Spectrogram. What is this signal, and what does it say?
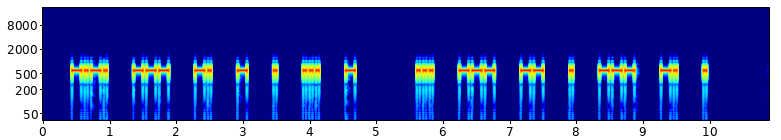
Morse code, heard as a keyed tone, about 25 wpm, spaced as for 15 wpm, 600 Hz. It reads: CONTEST SOMEONE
